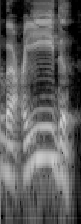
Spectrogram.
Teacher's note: وقف بالاسکان بھی ہے اور دال حروف قلقلہ میں سے ہے وقف کیا تو بعید یہ قلقلہ ہو گیا یعنی ہلانا ٹھیک ہے جنبش دینا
